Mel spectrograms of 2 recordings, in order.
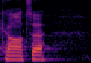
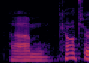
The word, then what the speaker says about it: Kata: Kata is pronounced in various different ways. It's a Japanese word. Some people try and make it sound a little more foreign than it is. Kata, actually, I've done some investigation. I'm very cautious about pronunciation in languages that I am not familiar with, but the best that I can get is that actually kata is closer than kata in Japanese.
